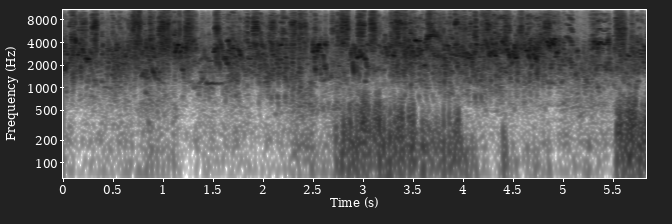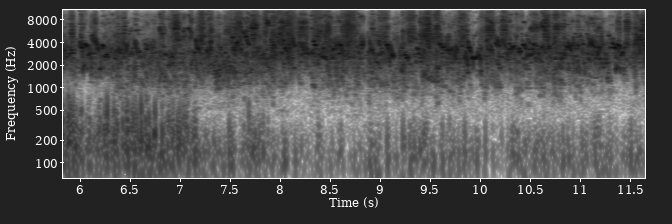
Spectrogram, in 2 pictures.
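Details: Parakeets in breeding season: constant shrill chirping and warbling from many budgies, with low rumbling noise underneath in two stretches, around three to four seconds and five and a half to seven seconds.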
